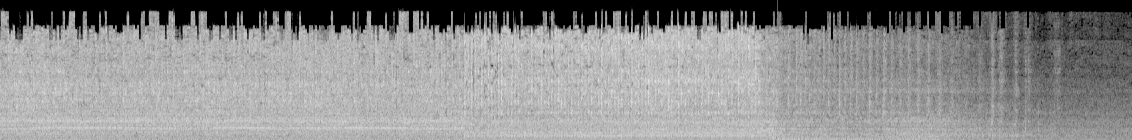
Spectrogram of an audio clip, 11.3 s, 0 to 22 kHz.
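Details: Hustler Fast Track mower, Kawasaki FR691 V-twin, after valve lash adjustment: even running stepping up in speed, smooth winddown at shutdown, no ticking; normal running.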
